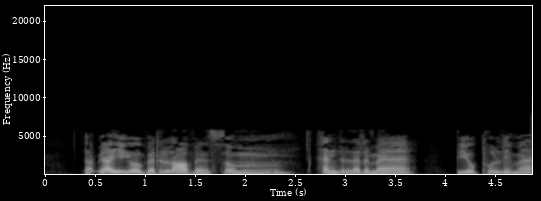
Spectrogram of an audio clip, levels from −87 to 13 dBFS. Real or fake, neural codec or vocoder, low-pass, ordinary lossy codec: fake; vocoder, 44.1 kHz, 128 mel bands, Pupu-Vocoder; 7.2 kHz; MP3, 24 kbps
